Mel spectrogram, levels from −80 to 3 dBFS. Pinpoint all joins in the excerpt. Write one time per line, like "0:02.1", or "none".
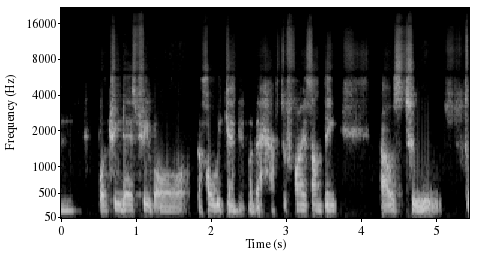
none

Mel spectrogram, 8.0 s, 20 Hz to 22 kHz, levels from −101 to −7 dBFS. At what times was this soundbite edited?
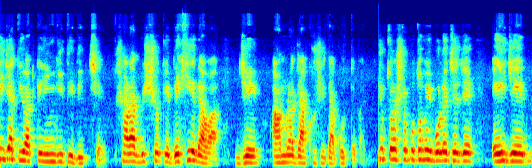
0:01.7
0:05.7

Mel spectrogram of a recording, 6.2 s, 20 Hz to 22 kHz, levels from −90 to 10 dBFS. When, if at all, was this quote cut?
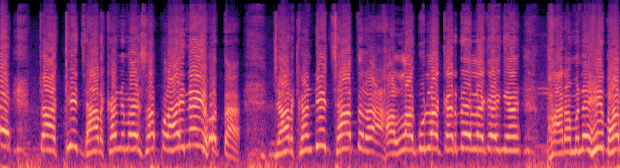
none

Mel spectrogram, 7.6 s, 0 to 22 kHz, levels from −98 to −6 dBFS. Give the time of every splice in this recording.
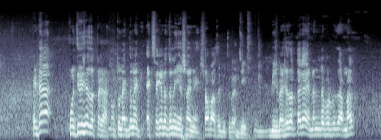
0:02.3
0:05.3

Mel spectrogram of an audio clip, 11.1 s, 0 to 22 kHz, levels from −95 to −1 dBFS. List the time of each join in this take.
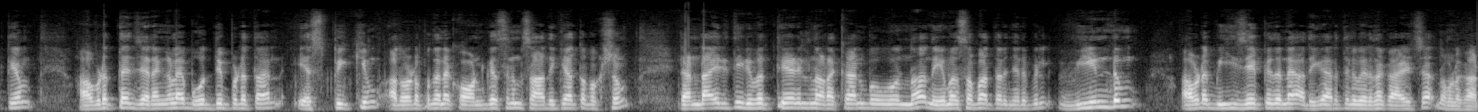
none

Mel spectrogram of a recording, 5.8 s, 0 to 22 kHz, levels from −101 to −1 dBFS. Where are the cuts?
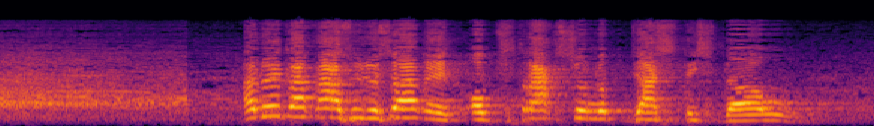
0:01.3

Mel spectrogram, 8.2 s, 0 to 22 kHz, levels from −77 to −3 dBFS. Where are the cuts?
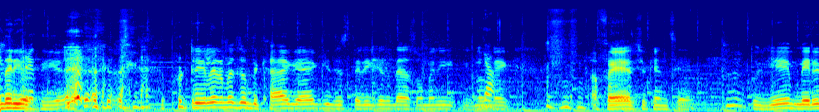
none

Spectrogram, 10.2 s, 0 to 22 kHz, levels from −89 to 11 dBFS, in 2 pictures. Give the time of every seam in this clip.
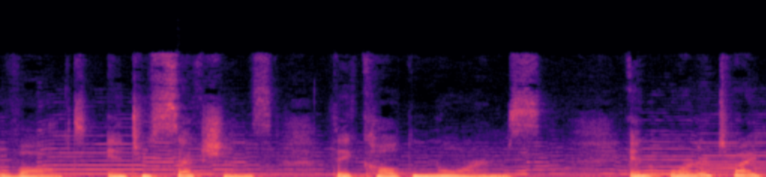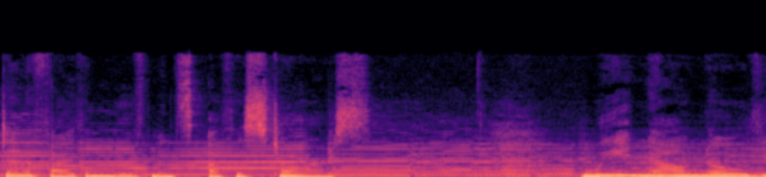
none

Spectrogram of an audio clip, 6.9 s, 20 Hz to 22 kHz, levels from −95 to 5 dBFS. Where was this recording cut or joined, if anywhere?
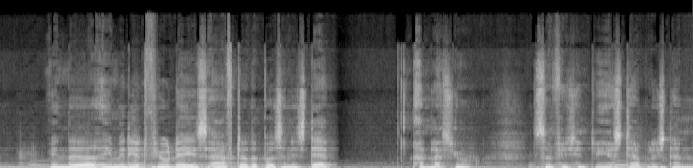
0:03.4

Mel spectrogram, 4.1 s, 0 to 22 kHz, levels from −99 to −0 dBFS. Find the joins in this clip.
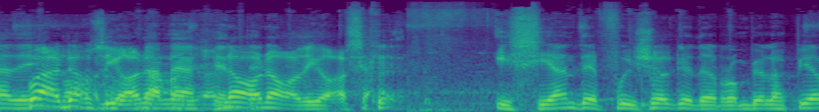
0:02.0

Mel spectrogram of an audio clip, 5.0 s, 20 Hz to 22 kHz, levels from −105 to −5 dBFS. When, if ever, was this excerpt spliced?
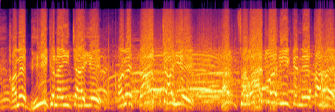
none

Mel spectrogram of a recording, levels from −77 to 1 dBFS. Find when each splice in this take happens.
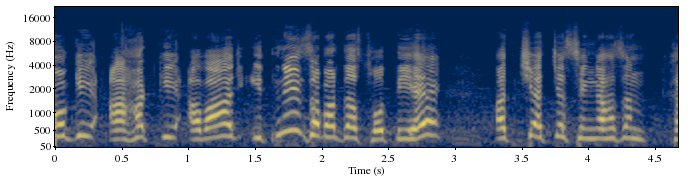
none

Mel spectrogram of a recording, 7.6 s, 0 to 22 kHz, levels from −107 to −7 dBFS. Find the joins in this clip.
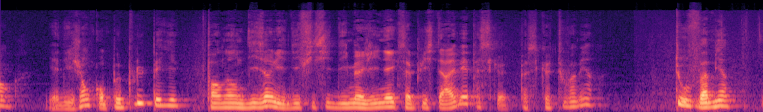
0:02.0

